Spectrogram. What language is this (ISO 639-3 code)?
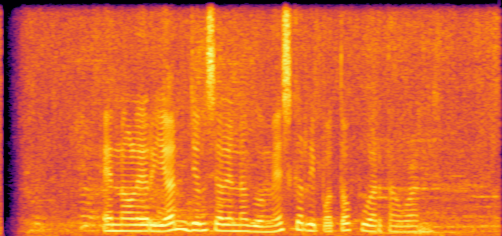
sun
